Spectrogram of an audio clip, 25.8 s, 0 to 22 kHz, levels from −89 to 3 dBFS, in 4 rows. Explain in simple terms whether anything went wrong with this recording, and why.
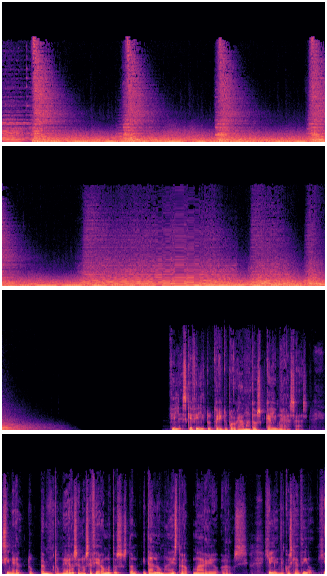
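From 9.51 to 10.47 s the sound turns into a flat, metallic buzz near 94 Hz. This is robotic sound from repeated short buffers. Most of that stretch is a tiny slice of about 11 ms looping, likely because new audio arrived too slowly. Unlike a dropout, the sound never goes silent.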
